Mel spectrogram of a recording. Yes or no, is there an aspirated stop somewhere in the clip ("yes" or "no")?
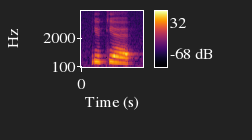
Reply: no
